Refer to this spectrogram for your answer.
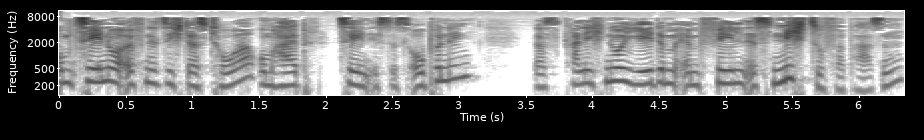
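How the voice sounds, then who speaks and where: At a moderate pace, a woman speaks in a fairly high, somewhat breathy voice with ordinary pitch variation. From Wächtersbach, Hesse, Germany. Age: 50s. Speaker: wedding singer and event organizer. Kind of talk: radio interview. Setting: radio studio. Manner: hesitant, many fillers.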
